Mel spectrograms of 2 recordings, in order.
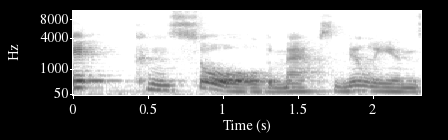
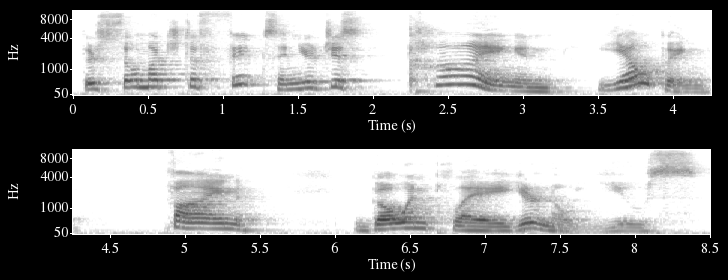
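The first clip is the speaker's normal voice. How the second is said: higher, louder, annoyed scolding of the bird; cross; 5 semitones higher, 5 dB louder than usual. A narrator's reading. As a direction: snap at the bird in frustration. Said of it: "Izzy got mad".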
